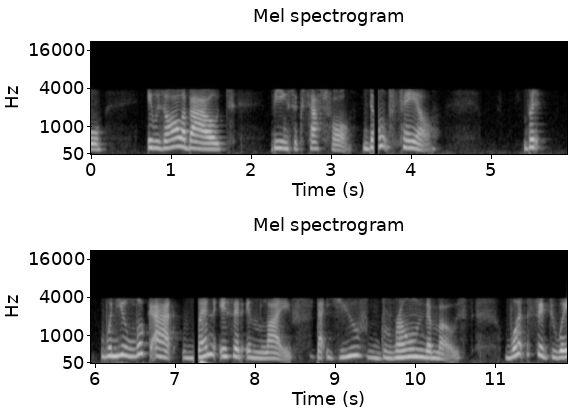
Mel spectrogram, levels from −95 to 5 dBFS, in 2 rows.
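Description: At 3.54 s, just after "all about being successful", the speech cuts to silence for 60 ms. At 7.24 s, after "when you look at", it happens again. This is packet loss filled with silence. Each hard-edged gap fits three 20 ms packets.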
